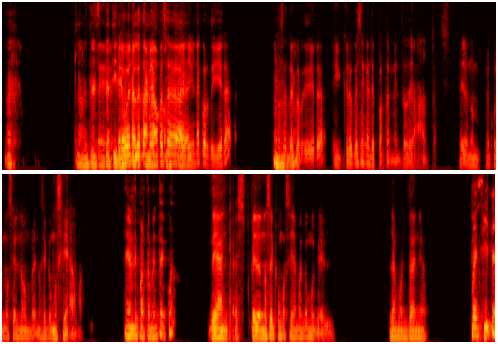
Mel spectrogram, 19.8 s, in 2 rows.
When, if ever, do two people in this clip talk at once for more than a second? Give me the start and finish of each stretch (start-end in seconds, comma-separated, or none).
1.9-3.9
